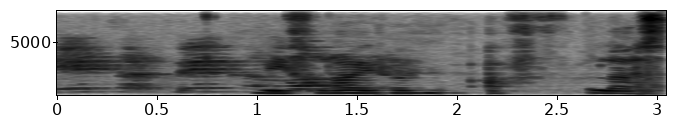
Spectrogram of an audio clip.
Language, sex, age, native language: Icelandic, male, 9, Icelandic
